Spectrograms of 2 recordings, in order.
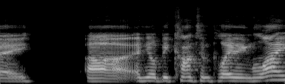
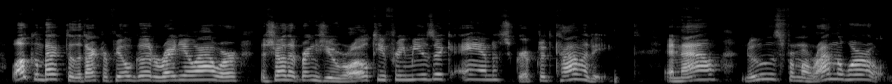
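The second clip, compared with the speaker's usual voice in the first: lilting vintage announcer read; bouncy newsreel-style delivery; old-time radio host; 4 semitones higher than usual. Acted. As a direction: announce like a 1940s radio emcee.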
